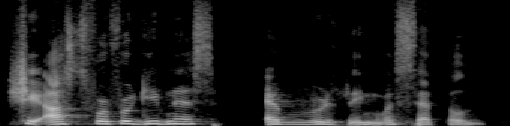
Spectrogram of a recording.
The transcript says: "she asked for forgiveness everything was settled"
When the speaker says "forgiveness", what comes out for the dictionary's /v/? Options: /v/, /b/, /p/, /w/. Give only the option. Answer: /v/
